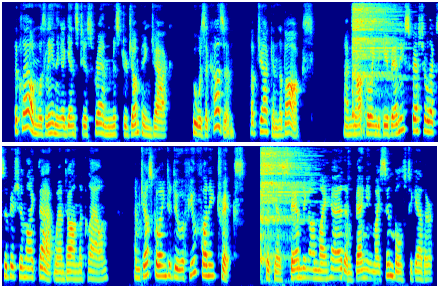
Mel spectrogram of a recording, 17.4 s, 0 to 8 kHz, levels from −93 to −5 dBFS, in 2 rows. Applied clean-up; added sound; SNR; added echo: classical method Wiener filter.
